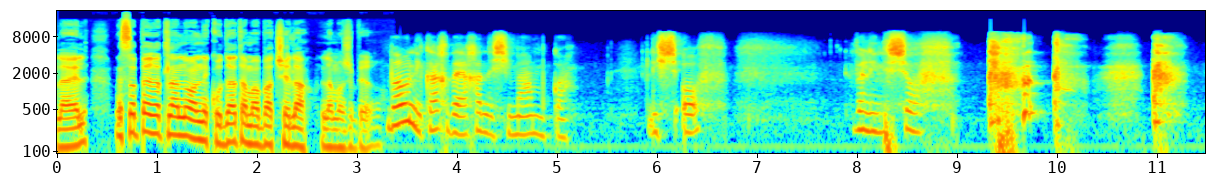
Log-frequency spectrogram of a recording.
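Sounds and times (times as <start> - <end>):
speech: 0.0 - 5.2, 5.9 - 7.0, 8.0 - 9.7
harsh breathy coughs: 9.3 - 11.4.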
